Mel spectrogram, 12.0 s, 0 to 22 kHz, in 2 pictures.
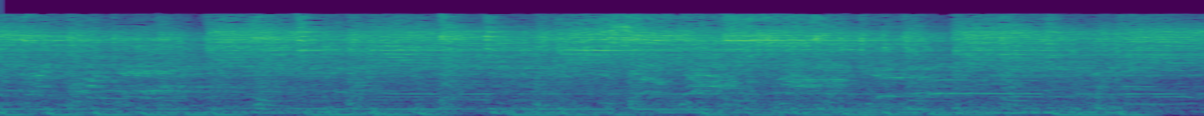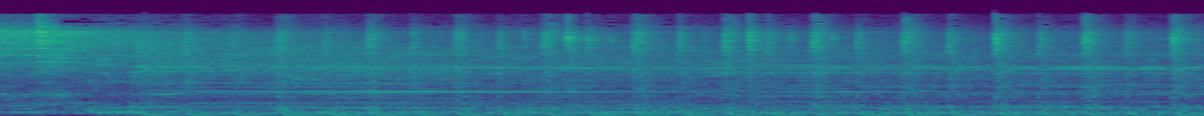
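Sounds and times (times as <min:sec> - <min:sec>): person singing: 0:00.0 - 0:01.4, 0:03.0 - 0:05.6
punk rock band playing live: 0:00.0 - 0:12.0.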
